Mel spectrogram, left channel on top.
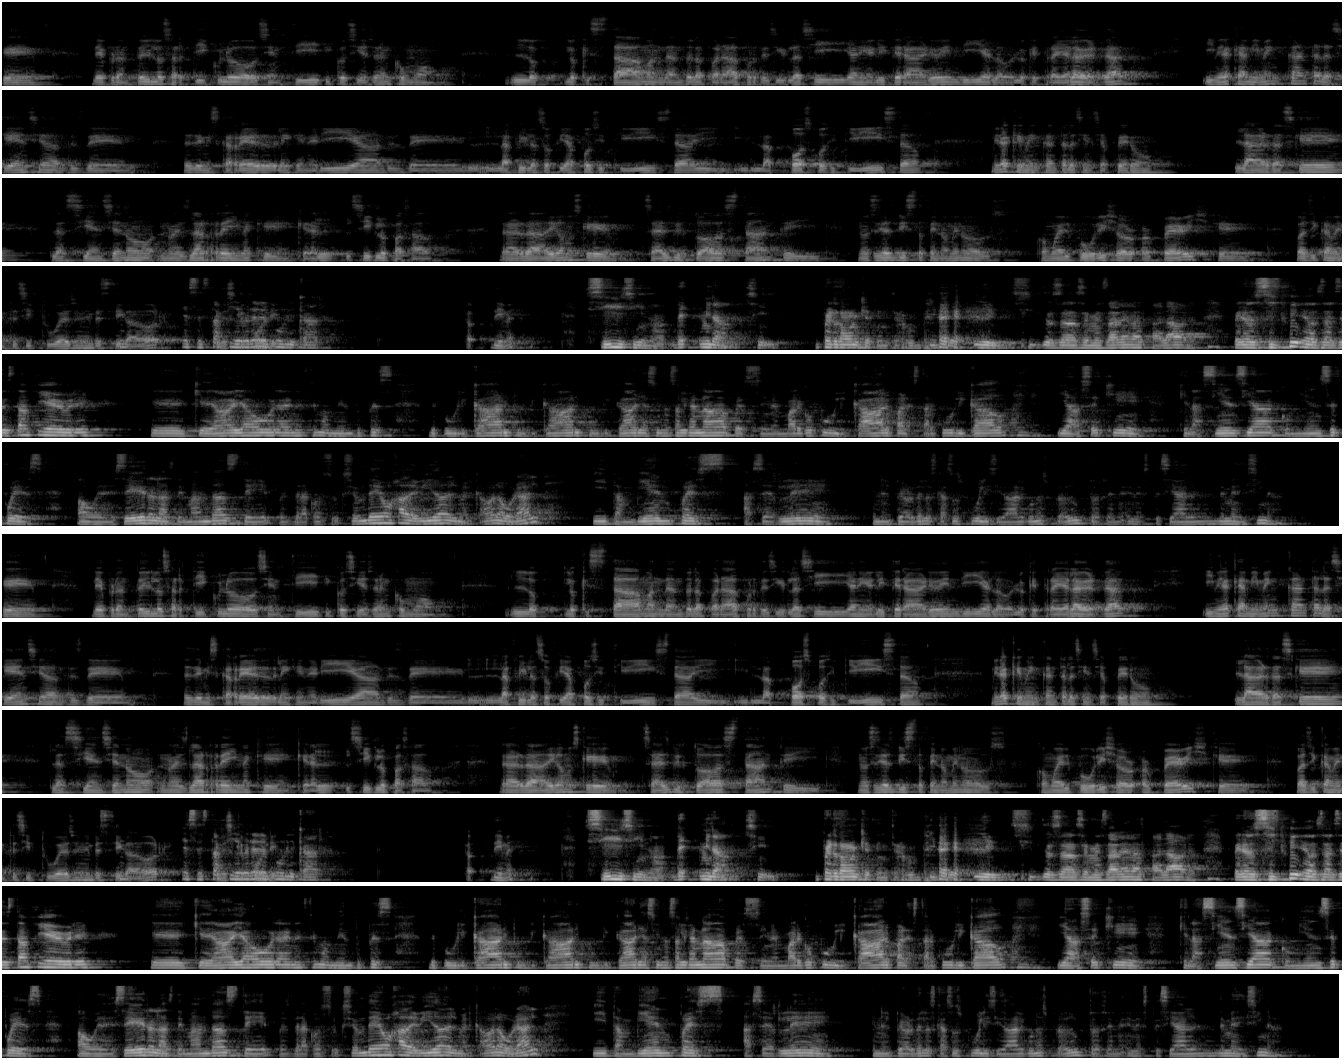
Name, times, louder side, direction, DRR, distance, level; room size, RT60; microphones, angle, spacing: voice 1, 0.0-4.4 4.7-4.8 5.0-11.3 11.7-14.7 15.2-24.9 25.7-31.1 31.5-36.8 37.1-41.9 42.3-43.0 44.8-45.3 49.4-50.1, right 1 dB, 75° right, 6 dB, 2.5 m, -36 dB
voice 2, 42.0-43.4 45.8-48.0 48.4-54.7 55.1-72.6 72.9-75.3 75.7-79.8, right 2 dB, 50° right, 10 dB, 1.5 m, -30 dB
29.5 x 23.5 x 7.5 m, 0.87 s
head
